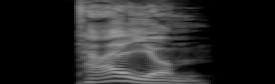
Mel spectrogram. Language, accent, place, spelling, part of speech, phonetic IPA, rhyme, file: German, Germany, Berlin, Thallium, noun, [ˈtali̯ʊm], -ali̯ʊm, De-Thallium.ogg
- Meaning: thallium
